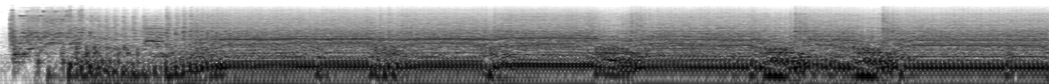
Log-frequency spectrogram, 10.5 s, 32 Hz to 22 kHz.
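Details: Craftsman DLT3000 riding mower with a Briggs and Stratton engine that would not start, fuel tank flushed and fresh fuel added: engine catches within a second, then holds a steady, even beat through throttle changes; normal running.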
